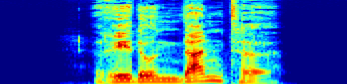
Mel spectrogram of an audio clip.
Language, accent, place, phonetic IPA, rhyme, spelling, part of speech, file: German, Germany, Berlin, [ʁedʊnˈdantə], -antə, redundante, adjective, De-redundante.ogg
- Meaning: inflection of redundant: 1. strong/mixed nominative/accusative feminine singular 2. strong nominative/accusative plural 3. weak nominative all-gender singular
